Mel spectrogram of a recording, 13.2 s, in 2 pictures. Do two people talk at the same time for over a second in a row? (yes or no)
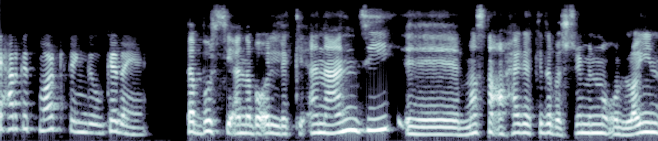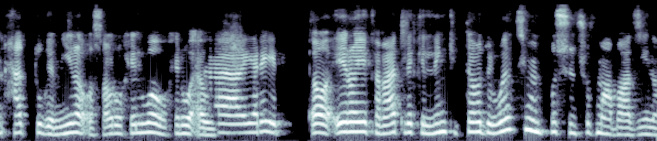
no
